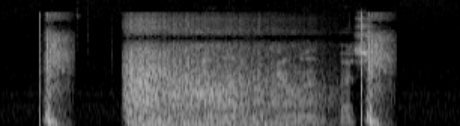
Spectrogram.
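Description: A magic blast crackles and hisses.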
